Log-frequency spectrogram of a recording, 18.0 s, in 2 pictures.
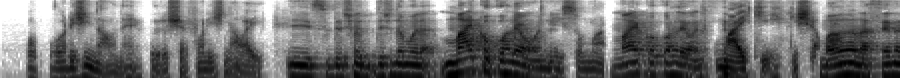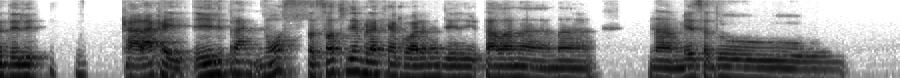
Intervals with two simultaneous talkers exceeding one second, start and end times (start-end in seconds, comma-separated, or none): none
